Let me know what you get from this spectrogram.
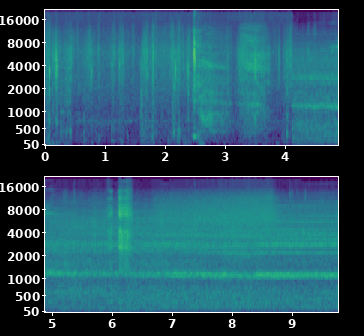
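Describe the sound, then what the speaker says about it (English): Riding a subway and then an airport express train in the dark: footsteps and clatter for the first few seconds, then a steady close rumble of the moving carriage with a sustained whine running throughout. "So I'm just going to take the subway and then the airport express train."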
